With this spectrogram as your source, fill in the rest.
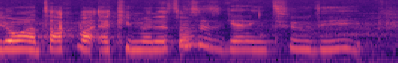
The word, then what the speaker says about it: ecumenism: I can't even pronounce the word. How do you say it? Ecumenism. Ecumenism.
